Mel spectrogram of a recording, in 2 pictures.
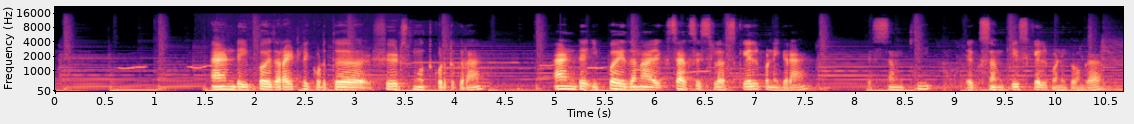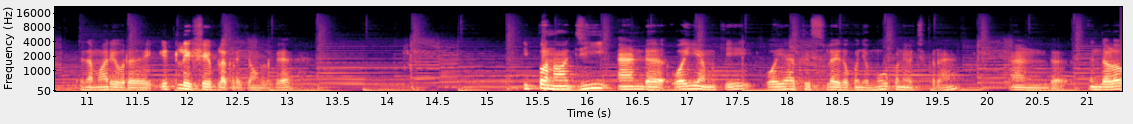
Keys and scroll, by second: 6.4 s, 7.2 x, 17.0 g, 18.3 y.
